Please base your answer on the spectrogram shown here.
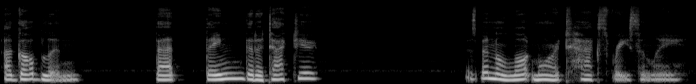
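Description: A woman voicing a gruff, impatient female bounty hunter in a fantasy audio drama, blunt and sardonic, sighing often. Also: fairly high pitch, fairly even intonation, slow, warm tone, dry recording, clean studio sound, heavily acted. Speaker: voice actress.

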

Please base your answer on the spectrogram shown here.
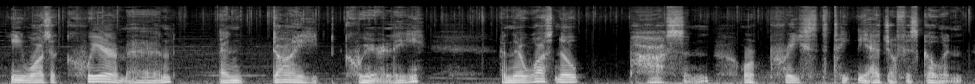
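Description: A man's voice: sits low, slightly rough, exaggerated voice. A man voicing a grim cottage woman with a thin, pinched voice in a horror story. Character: grim, foreboding cottage woman, rumoured witch.

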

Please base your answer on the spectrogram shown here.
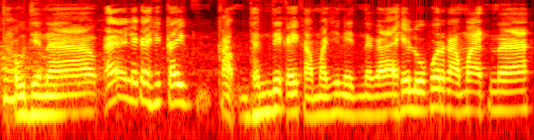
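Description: A man's voice: medium pitch, moderate pace, close to an everyday voice. An actor playing an elderly male friend who coaxes and scolds in a Varhadi Marathi accent. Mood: coaxing. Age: older. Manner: coaxing, chiding with repeated "गड्या".

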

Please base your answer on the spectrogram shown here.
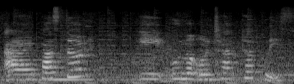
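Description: A young woman chatting cheerfully with friends over a meal in a small restaurant, laughing between quick bursts of speech. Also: high voice. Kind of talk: casual chat. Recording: loud background music.

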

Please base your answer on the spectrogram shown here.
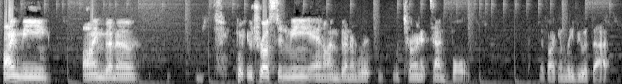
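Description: A man's voice: medium pitch, normal speed, long pauses, dry recording, lo-fi sound, soft background music. A man in his thirties talking as an interview guest over a video call from home, rambling and upbeat, laughing often. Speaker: guest, project founder. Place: home, by a window. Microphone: webcam on video call.

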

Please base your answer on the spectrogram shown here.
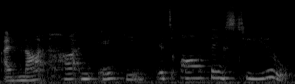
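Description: A woman's voice: sits high, expressive, unhurried, a little hiss or hum, pitched above the performer's own voice. A woman voicing a cheerful storybook bear. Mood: joyful. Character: sick gentle male bear, sweet and grateful.

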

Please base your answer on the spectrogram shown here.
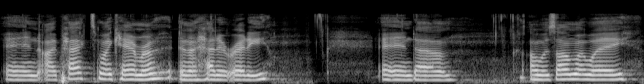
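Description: Teenage girl, very even pitch. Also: a little slow, clean tone. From Bell Island, Newfoundland, Canada. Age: teenager, about 14 to 15. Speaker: storyteller. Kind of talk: casual personal ghost story.

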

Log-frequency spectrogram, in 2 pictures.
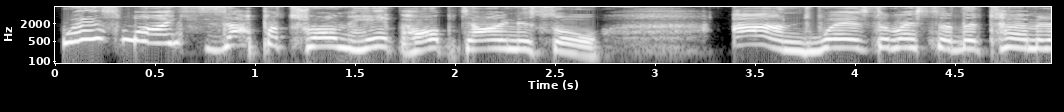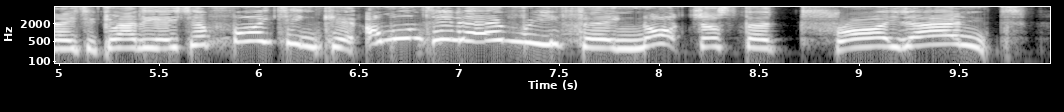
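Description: A woman's voice: high-pitched, sing-song, moderate pace, fairly bright tone, voice pushed up. A woman voicing a bratty, greedy young boy in a children's story, whining and shrieking with indignation. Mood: whiny outrage. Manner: whiny, shrieking, dragged-out complaints.

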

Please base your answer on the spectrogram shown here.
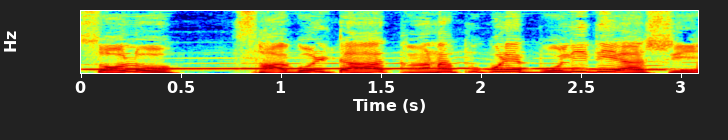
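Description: Remorseful village chief and father, cartoon fairy tale; high male voice, pleading yet consoling. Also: moderate pace, loud music behind the voice. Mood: sorrowful, consoling. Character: remorseful, gentle village headman, grieving father. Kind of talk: melodramatic cartoon acting.

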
